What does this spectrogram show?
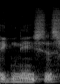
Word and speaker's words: Ignatius: because I realized that ignacious rhymes with everything it's like ignacious courageous loquacious so he can be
